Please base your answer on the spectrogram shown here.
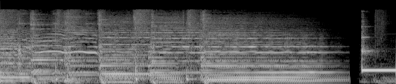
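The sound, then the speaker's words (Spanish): A doorbell chime, rung by a McDonald's delivery, rings loud, several bright tones struck in quick succession and left to hang, then a short gap and one more sustained ding. “Porque cuando McDonald's toca el timbre, comienza la felicidad.”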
